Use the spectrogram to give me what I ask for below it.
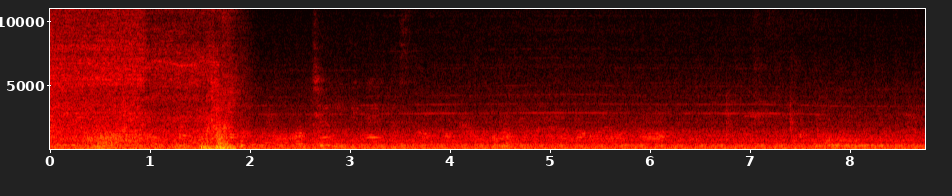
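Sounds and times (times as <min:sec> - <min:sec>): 
train sliding doors hissing and thudding shut: 0:00.0 - 0:02.3
train rumbling while pulling away: 0:00.0 - 0:08.6.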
